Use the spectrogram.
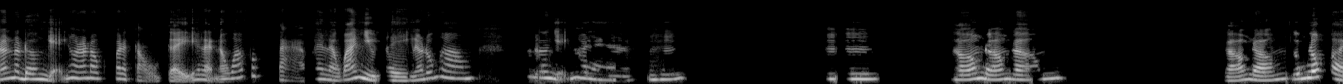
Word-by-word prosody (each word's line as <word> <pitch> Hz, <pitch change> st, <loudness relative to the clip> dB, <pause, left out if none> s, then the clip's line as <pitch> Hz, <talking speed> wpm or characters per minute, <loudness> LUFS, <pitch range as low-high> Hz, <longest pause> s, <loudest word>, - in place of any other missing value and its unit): nó 245 Hz, -, +5 dB
nó 300 Hz, +1 st, +2 dB
đơn 245 Hz, -3 st, +3 dB
giản 310 Hz, -, -2 dB
thôi, 295 Hz, -, +2 dB
nó 285 Hz, -, +2 dB
đâu 285 Hz, -1 st, -1 dB
có 275 Hz, -, -23 dB
phải 260 Hz, -, 0 dB
là -, -, -3 dB
cầu -, -, -10 dB
kỳ, -, -, 0 dB
hay 225 Hz, -, -3 dB
là 220 Hz, -, +2 dB
nó 265 Hz, -, -3 dB
quá 295 Hz, +3 st, -4 dB
phức 395 Hz, -1 st, -8 dB, 0.2 s
tạp, 165 Hz, -7 st, -9 dB
hay 245 Hz, -1 st, -4 dB
là 195 Hz, -4 st, -1 dB
quá 275 Hz, -, +4 dB
nhiều 275 Hz, -11 st, +4 dB
tiền 180 Hz, 0 st, -2 dB
đâu, 225 Hz, +3 st, 0 dB
đúng 285 Hz, +5 st, -3 dB
hông? 280 Hz, -5 st, -2 dB, 0.6 s
Nó 340 Hz, -3 st, -8 dB
đơn 300 Hz, -1 st, +3 dB
giản 260 Hz, -, -4 dB, 0.2 s
thôi 285 Hz, -, -1 dB
à. 200 Hz, -5 st, -7 dB
Ừm 220 Hz, -1 st, -2 dB
hứm. 240 Hz, +6 st, -3 dB, 1.4 s
Ừm, 250 Hz, 0 st, -2 dB
ừm. 250 Hz, 0 st, +3 dB, 0.7 s
Đúng, 230 Hz, +5 st, +3 dB
đúng, 225 Hz, +2 st, +3 dB
đúng. 235 Hz, +6 st, +1 dB, 1.6 s
Đúng, 185 Hz, +6 st, +1 dB
đúng, 205 Hz, +5 st, +2 dB
đúng 265 Hz, +5 st, +5 dB
lúc 320 Hz, +2 st, +9 dB
thôi, 240 Hz, -5 st, +4 dB
245 Hz, 190 wpm, -23 LUFS, 215-280 Hz, 1.6 s, lúc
